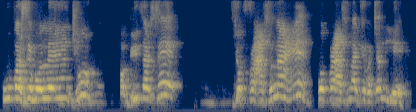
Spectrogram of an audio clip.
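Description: A woman giving a devotional scripture discourse, telling the story in an animated, dramatic way and reciting verses. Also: a little high, unhurried. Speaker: devotional speaker. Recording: roomy, distant mic.

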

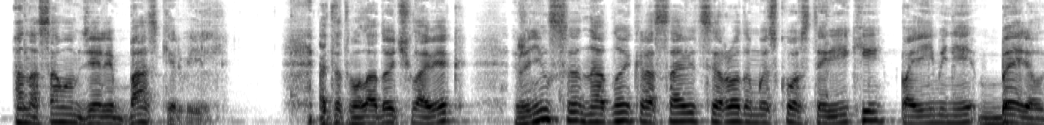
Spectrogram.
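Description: A man with a medium-pitched voice performs audio drama dialogue as a confident, brilliant detective. His expository monologue walks through the case in a deliberate, emphatic and analytical way.

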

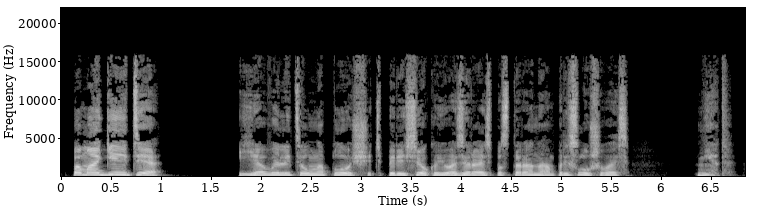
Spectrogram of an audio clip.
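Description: A man reads a first-person audiobook with a dramatic, intense delivery, voicing the characters' desperate cries. His voice sits a little high for a man. The recording is close and dry, with no room echo. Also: a little mellow. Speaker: audiobook narrator.

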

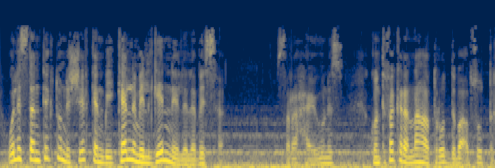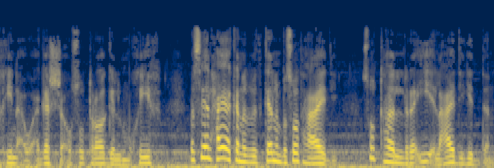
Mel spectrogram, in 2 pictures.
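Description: A man's voice: mid-range voice, expressive, very fast, a little mellow, a little hiss or hum. A man with an Egyptian accent narrating a listener's horror story in the first person. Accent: Egyptian Arabic.

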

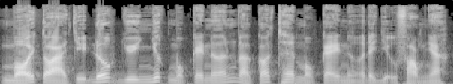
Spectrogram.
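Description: Guy narrating a spooky story, chatty, kinda low voice, soft music behind. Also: lively intonation, normal speed. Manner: chatty, addresses listeners directly. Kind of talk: casual ghost story narration.

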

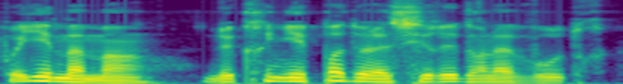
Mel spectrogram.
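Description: A man's voice: medium pitch, expressive, moderate pace, darkish tone, no room sound, clean studio sound, lightly acted. A man voicing a cordial, commanding French general in an audiobook, with formal, assured speech.

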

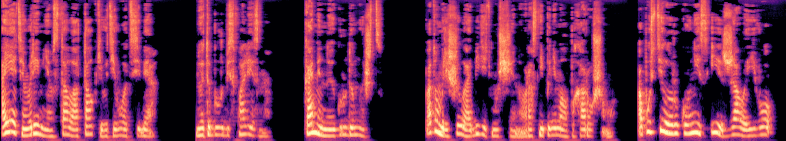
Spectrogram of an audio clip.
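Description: Woman, audiobook narration, lively, sarcastic, low voice, faint hum. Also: fairly quick. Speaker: audiobook reader. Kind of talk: first-person audiobook narration.

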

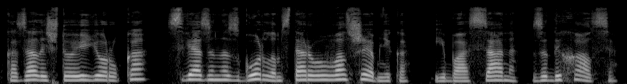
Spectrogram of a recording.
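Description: A woman narrating a fantasy story in an expressive storytelling manner. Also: mid-range voice, moderate pace, dry recording, clean studio sound.

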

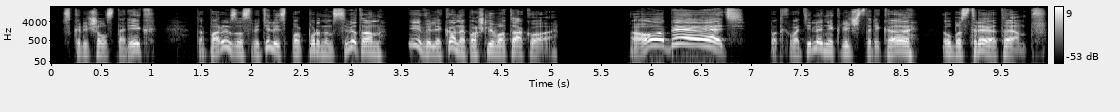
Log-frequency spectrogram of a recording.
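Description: Мужчина-чтец с ровной подачей. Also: male voice, mid-range voice, a little mellow, no echo, clean studio sound. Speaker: audiobook narrator. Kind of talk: scripted fantasy narration.

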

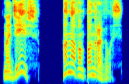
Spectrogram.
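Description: A woman narrating an audiobook in a playful, expressive storytelling manner, recorded on a close studio mic. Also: medium pitch, a little slow, dry recording.

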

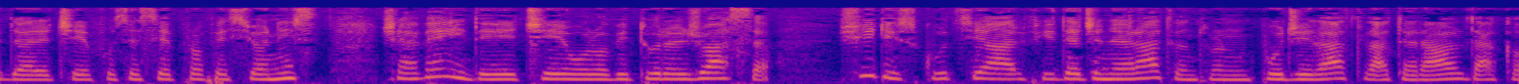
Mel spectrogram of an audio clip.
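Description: A woman narrating a novel as an audiobook, reading in a clear, measured way. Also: medium pitch, a bit bright.

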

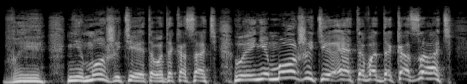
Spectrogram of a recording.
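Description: A man voicing a furious middle-aged woman accused of crimes, shrill and screaming in an audiobook. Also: lively intonation, unhurried. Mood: hysterical.

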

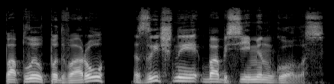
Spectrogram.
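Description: A man narrating a children's story aloud with expressive delivery. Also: medium pitch, unhurried, no echo, clean studio sound. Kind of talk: audiobook reading of a children's story.

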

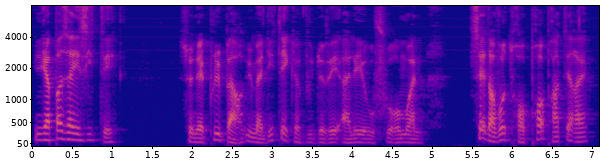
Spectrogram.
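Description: A man voicing an obsequious, smooth-talking village bailiff with an unctuous, honeyed manner. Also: fairly low pitch, lively intonation, normal speed, a little mellow. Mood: wheedling.

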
